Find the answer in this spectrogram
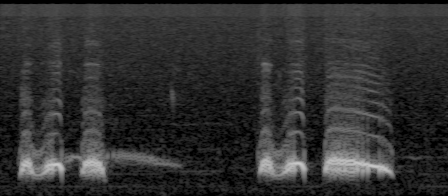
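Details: Spotted dove with a small, clear, rare voice, kept for hunting its kind: two short husky coo phrases, a long sliding tone, then a pause and a two-part coo ending in a drawn-out falling note.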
